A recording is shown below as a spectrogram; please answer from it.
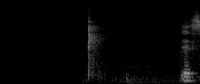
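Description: A single sharp click or snap about a second in, which dies away quickly. A woman starts to speak near the end.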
